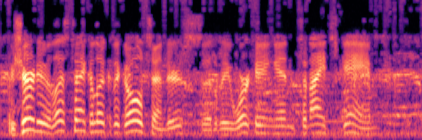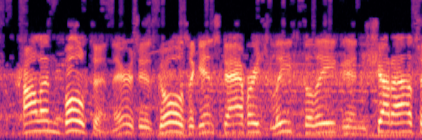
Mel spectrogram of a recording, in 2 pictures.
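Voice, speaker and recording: A man giving color commentary on a 1970s televised soccer match, talking in a relaxed, conversational way. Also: high voice, background noise. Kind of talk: 1970s TV sports broadcast.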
